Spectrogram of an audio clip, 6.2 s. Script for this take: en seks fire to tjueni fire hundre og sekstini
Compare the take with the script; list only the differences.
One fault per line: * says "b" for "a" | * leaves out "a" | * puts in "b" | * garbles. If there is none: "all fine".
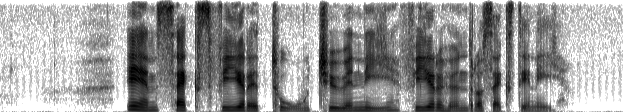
all fine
